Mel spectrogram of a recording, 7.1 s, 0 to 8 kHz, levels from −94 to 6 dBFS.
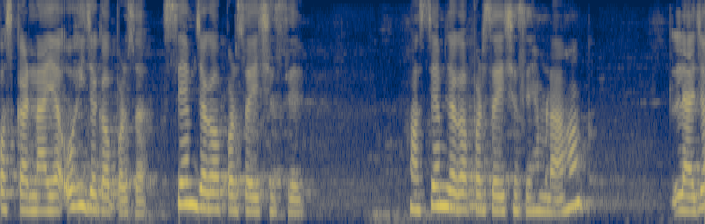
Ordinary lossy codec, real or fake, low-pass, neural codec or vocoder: none; real; none; none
